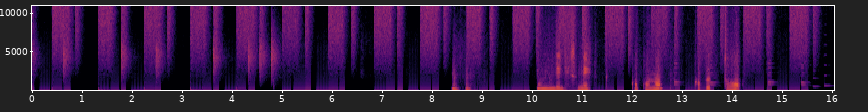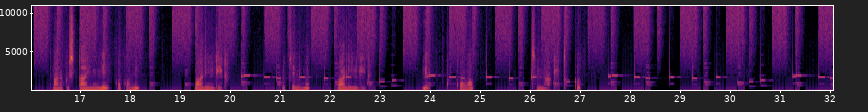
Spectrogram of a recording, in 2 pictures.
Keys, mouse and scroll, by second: 1.1 shift+click, 1.6 click, 2.0 alt+shift+click, 3.6-4.6 shift+drag, 4.8-7.1 drag, 7.4 ctrl+z, 8.1 alt+click, 9.7 alt+click, 10.3 alt+click, 11.2 alt+middle click, 13.0 2, 13.5 alt+click, 14.9 q, 15.3 alt+right click, 15.6 alt+click, 17.4 s, 19.1 alt+click, 20.2 2, 20.7 alt+click, 22.1 s, 22.5 1, 23.5 alt+click, 24.3 alt+click, 25.0 shift+click, 25.9 s, 26.5 shift+click, 27.2 shift+click, 28.0 s, 28.8 shift+click, 29.4 shift+click, 30.4 s, 31.0 shift+click, 31.7 shift+click.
